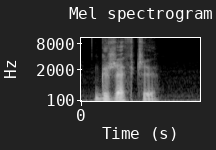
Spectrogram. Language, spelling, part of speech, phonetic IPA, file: Polish, grzewczy, adjective, [ˈɡʒɛft͡ʃɨ], Pl-grzewczy.ogg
